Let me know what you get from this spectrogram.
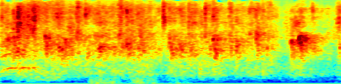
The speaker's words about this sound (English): Give the Lord a clap of offering. Come on, guys.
